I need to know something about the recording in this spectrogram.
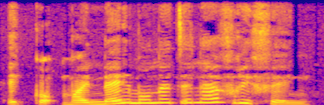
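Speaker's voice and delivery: proud and eager; excited. A narrator's reading. Gunk excited shows postcard.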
